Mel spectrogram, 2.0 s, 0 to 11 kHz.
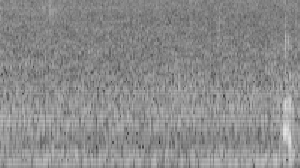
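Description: A 1997 Mustang GT's 4.6-litre two-valve V8 idling steadily, heard through a Flowmaster Super 44 exhaust with the catalytic converters still fitted.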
